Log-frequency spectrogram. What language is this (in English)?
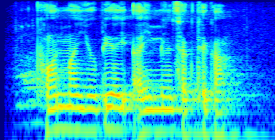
Chhattisgarhi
